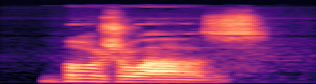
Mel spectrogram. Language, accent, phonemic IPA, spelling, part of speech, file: French, Canada, /buʁ.ʒwaz/, bourgeoises, adjective, LL-Q150 (fra)-bourgeoises.wav
- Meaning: feminine plural of bourgeois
